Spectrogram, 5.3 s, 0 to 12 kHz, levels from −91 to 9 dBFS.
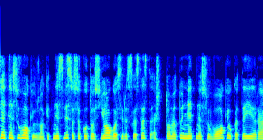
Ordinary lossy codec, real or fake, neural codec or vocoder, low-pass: MP3, 48 kbps; real; none; 7.2 kHz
